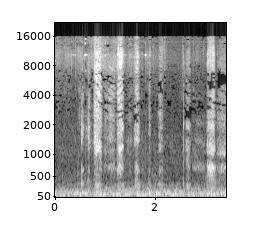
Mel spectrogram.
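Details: Staffordshire Bull Terrier crossed with Whippet panting while fetching a stick: rapid breathy puffs, roughly three per second, with soft background rumble outdoors.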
